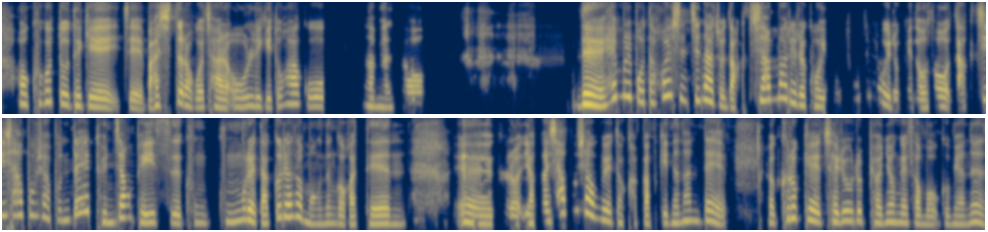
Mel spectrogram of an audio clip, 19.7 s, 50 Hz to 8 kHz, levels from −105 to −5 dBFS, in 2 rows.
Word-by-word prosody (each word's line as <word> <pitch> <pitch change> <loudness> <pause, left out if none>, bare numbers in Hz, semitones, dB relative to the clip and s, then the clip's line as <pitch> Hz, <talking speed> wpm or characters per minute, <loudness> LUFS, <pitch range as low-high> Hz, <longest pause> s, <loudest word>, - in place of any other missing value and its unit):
어 245 - +2
그것도 260 0 -2
되게 200 -5 +4
이제 160 -1 -2
맛있더라고요 210 -3 +4
잘 180 -1 +2
어울리기도 195 0 -4
하고 210 -5 -1 0.4
하면서. 175 -3 -6 1.5
네. 225 -1 +9
해물보다 320 - -1
훨씬 395 -4 +1
진하죠. 315 -9 +3
낙지 175 - +2
1 335 +1 +3
마리를 345 - 0
거의 200 -2 -5
뭐 - - -36
통째로 360 - -9
이렇게 190 0 -4
넣어서 185 +4 -1
낙지 335 0 +1
샤브샤브인데 345 - -2
된장 210 +9 +1
베이스 190 -2 0
국 190 -2 -14
국물에다 210 -3 0
끓여서 310 - +1
먹는 175 -3 -9
것 170 -1 -3
같은 170 0 -1 0.5
예. 180 -4 +1
그런 170 -1 -3
약간 205 +4 0
샤브샤브에 375 - +3
더 195 - -8
가깝기는 185 +2 -4
한데 225 -5 -2 0.4
어 195 - -2
그렇게 260 -2 0
재료를 220 +3 0
변형해서 190 -2 -3
먹으면은 170 +4 -7
205 Hz, 335 characters per minute, -26 LUFS, 180-270 Hz, 1.5 s, 네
